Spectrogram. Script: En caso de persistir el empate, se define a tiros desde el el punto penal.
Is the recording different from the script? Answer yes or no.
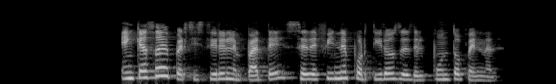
yes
